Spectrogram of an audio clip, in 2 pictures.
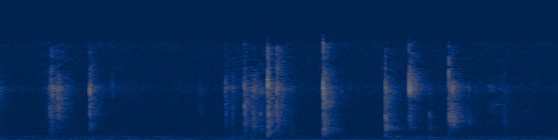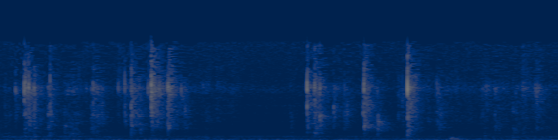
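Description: Faint, irregular ticking and rustling of a paper sachet of dry yeast as it is shaken and tapped to sprinkle the yeast into a bowl of liquid.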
